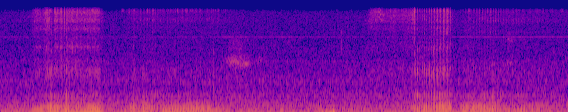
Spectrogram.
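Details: Snoring: low rumbling, rattly snores in two main bouts with quieter breathing between them, sounding like a sleeping dog.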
